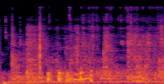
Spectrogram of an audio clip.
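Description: A pigeon coos softly up close, a short throaty warble repeated a few times over low background noise.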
